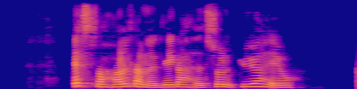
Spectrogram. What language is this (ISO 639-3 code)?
dan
